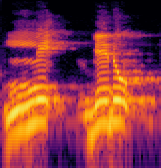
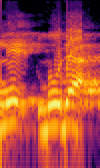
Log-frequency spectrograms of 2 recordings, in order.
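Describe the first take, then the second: First: The word has i vowels in both first syllables. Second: The word begins with an i vowel, ending a. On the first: "dikasrahkan nunnya" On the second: "dibaca kasrah ba'nya"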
